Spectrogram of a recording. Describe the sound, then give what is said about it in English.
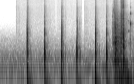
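A series of six sharp, evenly spaced, loud thumps on a locked door, followed by a brief rattling, scuffling burst at the end. No one speaks. “Why is your door locked?”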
